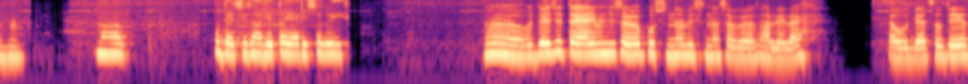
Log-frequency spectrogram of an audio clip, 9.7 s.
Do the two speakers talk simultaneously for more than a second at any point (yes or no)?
no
